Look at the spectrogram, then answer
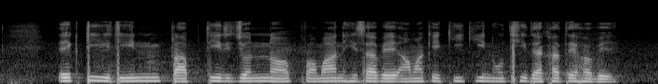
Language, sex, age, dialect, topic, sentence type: Bengali, male, 31-35, Western, banking, statement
